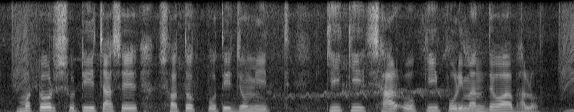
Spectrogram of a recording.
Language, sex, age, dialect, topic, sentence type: Bengali, male, 18-24, Rajbangshi, agriculture, question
